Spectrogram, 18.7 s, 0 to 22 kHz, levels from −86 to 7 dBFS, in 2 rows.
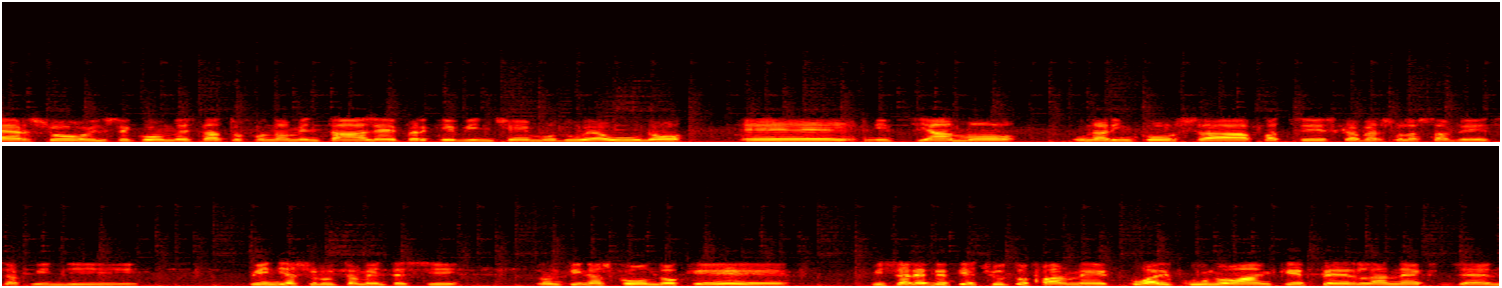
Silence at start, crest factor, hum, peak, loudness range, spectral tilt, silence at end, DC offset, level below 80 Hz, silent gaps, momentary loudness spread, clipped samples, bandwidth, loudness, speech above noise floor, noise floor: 0 s; 20 dB; none; -8 dBFS; 7 LU; -6.5 dB/octave; 0 s; under 0.1%; -58 dBFS; none; 11 LU; under 0.1%; 9.4 kHz; -28 LUFS; 26 dB; -54 dBFS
